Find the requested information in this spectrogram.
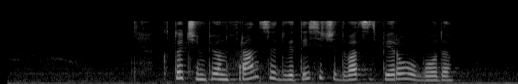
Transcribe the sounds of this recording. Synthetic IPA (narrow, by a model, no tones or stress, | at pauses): kt̪ot͡ɕɪmʲpʲɪo̞nfɾʔant̪sɨɪd̪vʲet̪ɨsʲɪt͡ɕɪd̪vat̪sɨtʲpʲe̞ɾvəvəɡod̪ə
